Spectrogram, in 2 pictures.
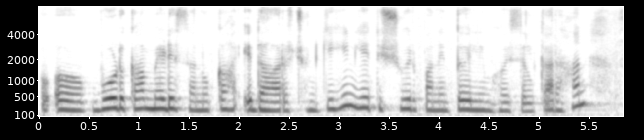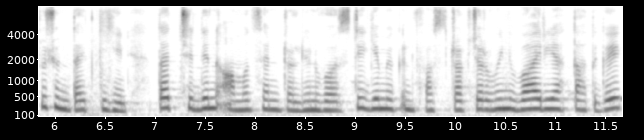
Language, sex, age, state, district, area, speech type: Kashmiri, female, 18-30, Jammu and Kashmir, Ganderbal, urban, spontaneous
